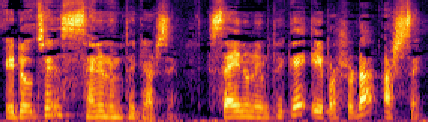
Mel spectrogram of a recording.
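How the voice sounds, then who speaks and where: A man's voice: fairly high pitch, fast. A man with a Bangladeshi Bengali accent teaching an online exam-prep English lesson, repeating points and checking in with students often. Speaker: admission test English teacher.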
